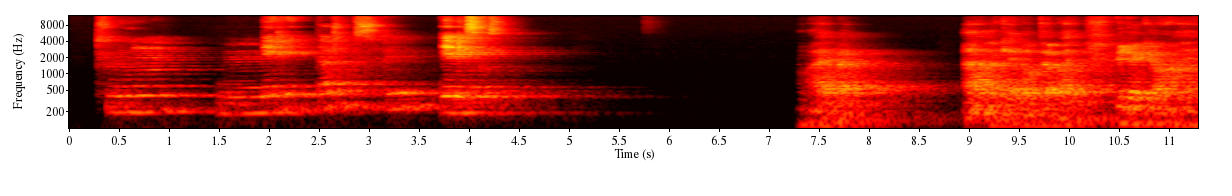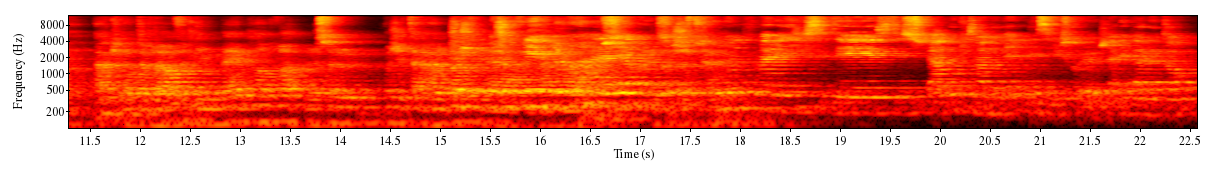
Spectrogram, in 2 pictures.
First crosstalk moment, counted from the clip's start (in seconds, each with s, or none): 15.1 s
